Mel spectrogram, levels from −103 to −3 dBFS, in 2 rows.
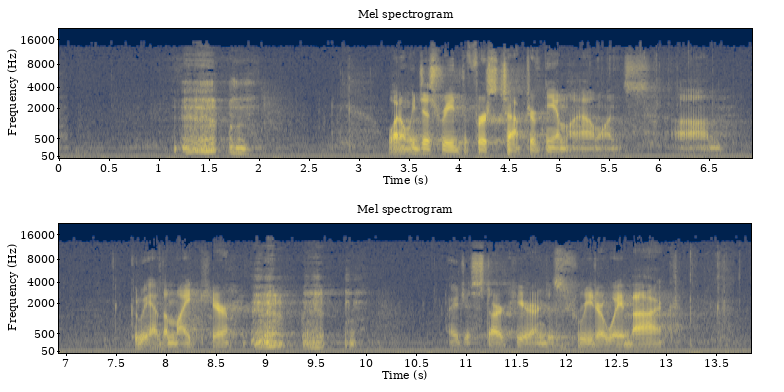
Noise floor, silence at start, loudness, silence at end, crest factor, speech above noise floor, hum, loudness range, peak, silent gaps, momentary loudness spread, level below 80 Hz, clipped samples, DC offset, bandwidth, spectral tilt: -49 dBFS; 0 s; -23 LUFS; 0.05 s; 24 dB; 26 dB; none; 7 LU; 0 dBFS; none; 22 LU; -52 dBFS; under 0.1%; under 0.1%; 15.5 kHz; -2.5 dB/octave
